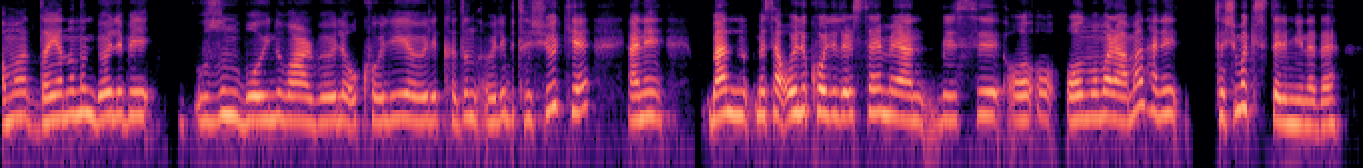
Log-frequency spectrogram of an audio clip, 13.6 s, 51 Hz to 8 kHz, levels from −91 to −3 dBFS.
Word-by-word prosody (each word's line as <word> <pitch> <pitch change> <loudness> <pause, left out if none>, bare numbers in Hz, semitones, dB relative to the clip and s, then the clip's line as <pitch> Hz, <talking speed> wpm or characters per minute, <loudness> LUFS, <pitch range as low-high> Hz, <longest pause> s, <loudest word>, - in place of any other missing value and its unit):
Ama 215 -1 -4
Diana'nın 240 +4 +1
böyle 250 +1 +1
bir 255 -2 -1 0.4
u - - -9
uzun 230 +1 0
boynu 225 +1 +1
var. 220 -3 -1
Böyle 215 +1 -1
o 195 +2 -5
kolyeyi 225 +2 -3
öyle, 220 0 -2
kadın 230 +2 -6
öyle 225 +4 -4
bir 245 - -11
taşıyor 240 +8 -2
ki 310 0 -1 0.4
Yani 235 +1 +1 0.4
ben, 245 +4 +6
eee, 255 -2 -1
mesela 255 0 +3
öyle 270 +2 +5
kolyeleri 255 -3 +3
sevmeyen 245 -5 0
birisi 240 +2 -2
o - - -11 0.3
ol 235 - -9
olmama 240 +2 +2
rağmen, 235 +9 +1
hani, 265 -4 -2 0.3
taşımak 280 +6 +1
isterim 205 -3 +3
yine 190 -2 -2
de. 195 +1 -5
235 Hz, 150 wpm, -24 LUFS, 220-255 Hz, 0.4 s, ben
